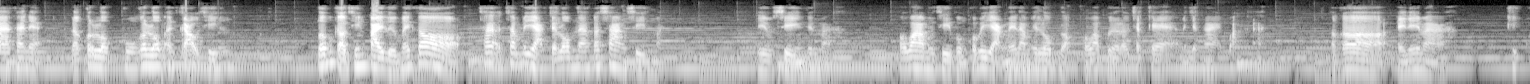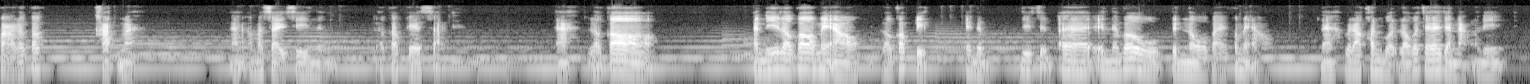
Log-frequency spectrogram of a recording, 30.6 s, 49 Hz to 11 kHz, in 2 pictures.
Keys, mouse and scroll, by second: 0.7-2.2 drag, 4.4 click, 5.1 click, 6.0 right click, 10.6 click, 14.1 right click, 16.3 click, 17.6 click, 18.5 right click, 19.6 click, 20.8 click, 22.6 click, 24.6 click, 24.8 click, 27.6 click, 28.1 click.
